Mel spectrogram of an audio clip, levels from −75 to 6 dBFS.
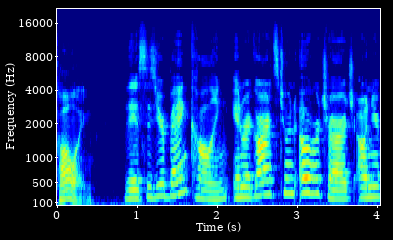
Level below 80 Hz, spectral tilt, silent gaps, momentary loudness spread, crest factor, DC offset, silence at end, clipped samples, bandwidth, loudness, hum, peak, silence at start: -56 dBFS; -4 dB/octave; none; 8 LU; 18 dB; under 0.1%; 0 s; under 0.1%; 16.5 kHz; -27 LUFS; none; -10 dBFS; 0 s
